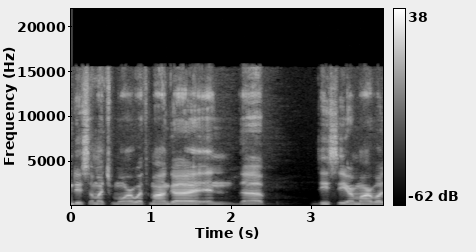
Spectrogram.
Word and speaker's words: manga: and why is it comics well um it's pronounced manga and i like manga better because basically i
